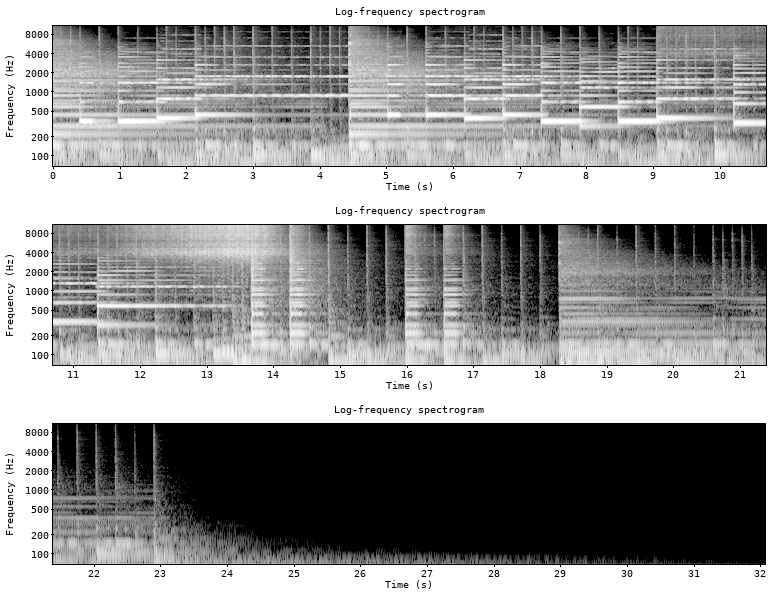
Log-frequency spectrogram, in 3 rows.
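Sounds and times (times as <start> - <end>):
slow forest drums: 0.0 - 26.5.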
